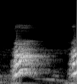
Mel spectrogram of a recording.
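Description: A pet dog, a female, gives two loud, close barks in quick succession, the first longer and drawn out and the second clipped short.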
